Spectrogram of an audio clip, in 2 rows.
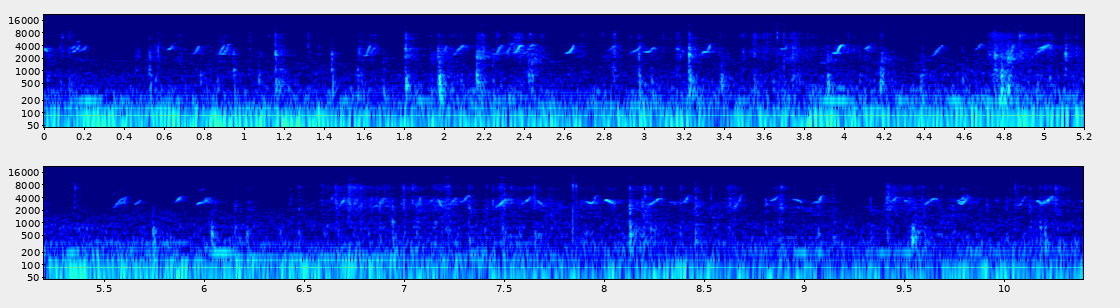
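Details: Chicken chicks in their second day of life, a group of nineteen beginning to feed and drink, Germany, 17 September 2022; dense rapid high-pitched peeping throughout, with clicks and scuffling sounds underneath.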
